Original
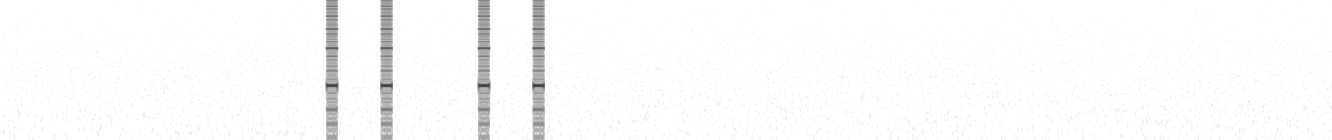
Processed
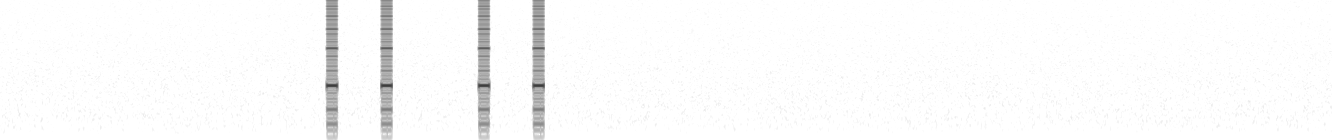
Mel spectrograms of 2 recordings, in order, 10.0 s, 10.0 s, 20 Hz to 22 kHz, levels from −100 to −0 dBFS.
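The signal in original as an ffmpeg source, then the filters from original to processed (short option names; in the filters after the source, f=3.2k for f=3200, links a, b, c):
-f lavfi -i "aevalsrc='0.0531*(2*lt(mod(2060*t,1),0.5)-1)*clip(min(mod(mod(t,1.14),0.41),0.08-mod(mod(t,1.14),0.41))/0.005,0,1)*lt(mod(t,1.14),0.82)':d=2.28:s=44100"
-af "highpass=200"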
